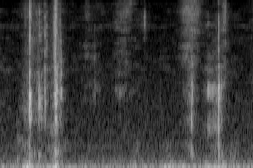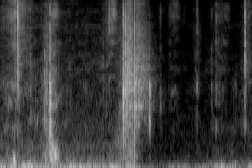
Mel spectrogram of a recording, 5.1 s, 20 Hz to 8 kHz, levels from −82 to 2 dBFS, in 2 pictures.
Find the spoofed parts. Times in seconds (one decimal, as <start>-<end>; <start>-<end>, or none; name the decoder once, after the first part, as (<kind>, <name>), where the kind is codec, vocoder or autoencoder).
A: none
